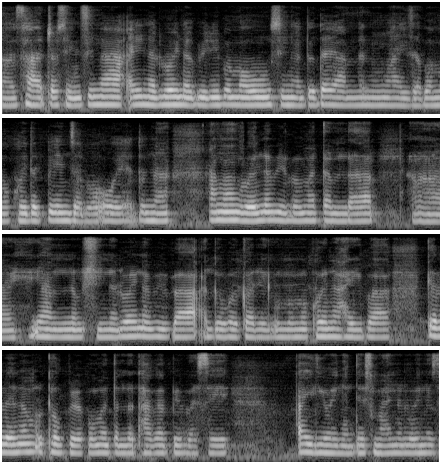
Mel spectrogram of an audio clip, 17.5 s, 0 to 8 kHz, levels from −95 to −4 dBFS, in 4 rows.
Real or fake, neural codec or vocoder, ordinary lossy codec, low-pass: fake; codec, 44.1 kHz, 2.6 kbps, SNAC; none; 7.2 kHz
